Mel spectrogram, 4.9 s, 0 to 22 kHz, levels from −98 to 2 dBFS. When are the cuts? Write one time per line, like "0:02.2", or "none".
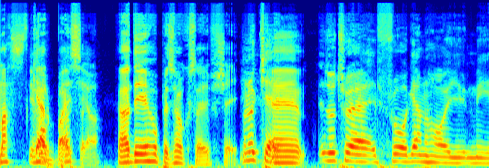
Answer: none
